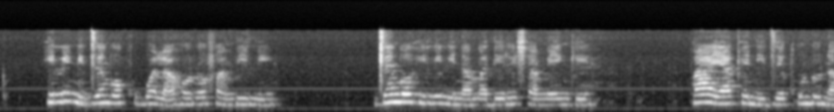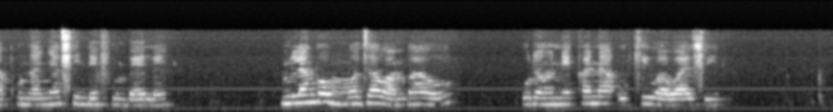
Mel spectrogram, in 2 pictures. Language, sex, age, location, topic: Swahili, female, 18-24, Kisii, education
